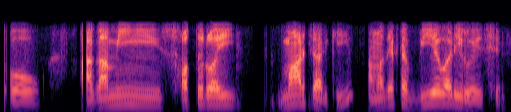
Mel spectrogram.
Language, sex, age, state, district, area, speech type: Bengali, male, 18-30, West Bengal, North 24 Parganas, rural, conversation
